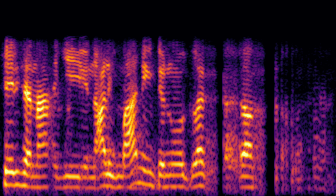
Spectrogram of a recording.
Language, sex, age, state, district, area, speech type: Tamil, male, 30-45, Tamil Nadu, Sivaganga, rural, conversation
